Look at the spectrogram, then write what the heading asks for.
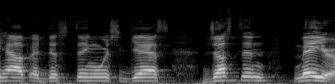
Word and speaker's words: Mayer: Am I saying it right, or is it Meyer? Meyer. How are you, Justin? Doing well. That Meyer thing. It's common. It's not like John Mayer. It was spelled differently, right? Yeah, he spelled the same. Is it the same? He says Mayer. Are you? He says Mayer. Yeah. And you say Meyer.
